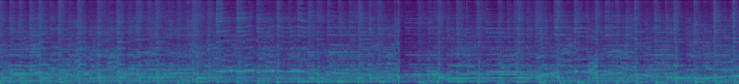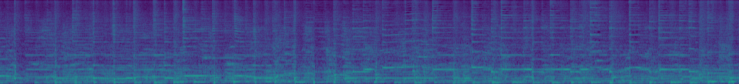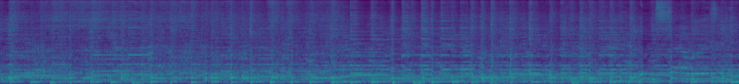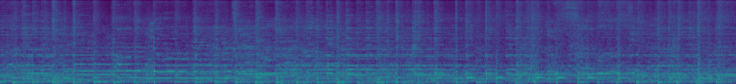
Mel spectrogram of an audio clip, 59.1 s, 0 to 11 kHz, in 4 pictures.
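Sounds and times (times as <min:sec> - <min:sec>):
steady drum beat: 0:00.0 - 0:59.0
strummed acoustic guitars: 0:00.0 - 0:59.0
person singing: 0:42.1 - 0:45.2, 0:54.6 - 0:59.0.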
